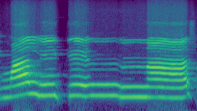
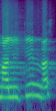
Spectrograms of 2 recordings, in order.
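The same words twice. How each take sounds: First: The n sound is held long before nas. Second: The n sound is short, not held. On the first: The speaker calls it right. "Ditahan dulu. Kenapa? Di sini ada tasdid" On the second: The speaker calls it wrong. "Bukan malikin nas"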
